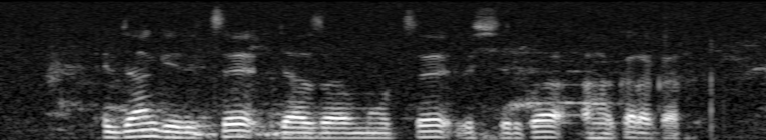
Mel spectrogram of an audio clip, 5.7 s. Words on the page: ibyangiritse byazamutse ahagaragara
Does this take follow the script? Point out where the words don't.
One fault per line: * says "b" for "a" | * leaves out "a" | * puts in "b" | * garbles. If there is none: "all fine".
* puts in "bishyirwa"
